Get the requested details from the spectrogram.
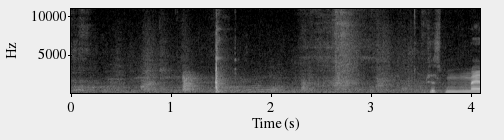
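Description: A man slurps noodles noisily.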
